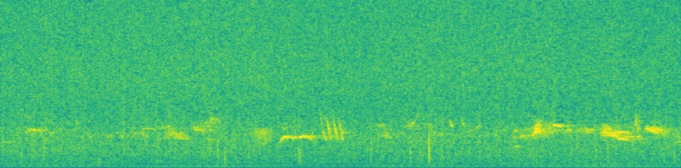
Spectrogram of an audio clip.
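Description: Birds chirping in short, irregular calls over a steady low hum and hiss.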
